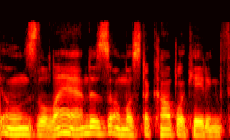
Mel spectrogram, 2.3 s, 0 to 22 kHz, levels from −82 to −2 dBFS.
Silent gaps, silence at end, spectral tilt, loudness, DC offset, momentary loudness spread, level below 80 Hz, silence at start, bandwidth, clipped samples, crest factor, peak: none; 0 s; -5.5 dB/octave; -29 LUFS; under 0.1%; 3 LU; -70 dBFS; 0 s; 12.5 kHz; under 0.1%; 12 dB; -16 dBFS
